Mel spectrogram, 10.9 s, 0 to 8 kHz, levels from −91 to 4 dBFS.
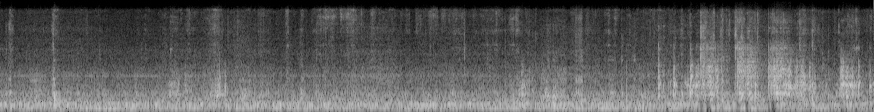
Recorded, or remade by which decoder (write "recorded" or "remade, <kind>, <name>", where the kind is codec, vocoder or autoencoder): recorded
